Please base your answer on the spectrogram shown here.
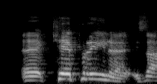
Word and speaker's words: Caipirinha: Caipirinha, is that how we pronounce it? Caipirinha.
